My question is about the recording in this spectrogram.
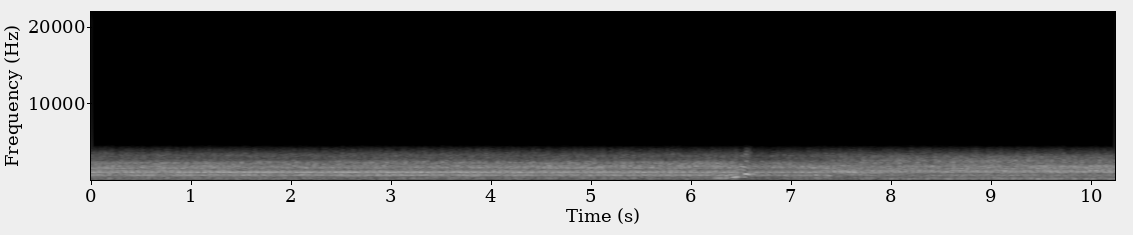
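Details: Steady idle with a faint constant upper-mid whine and no knock; possibly a bad water pump bearing, unconfirmed.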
